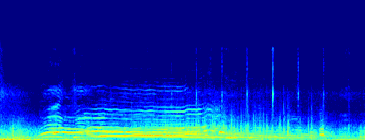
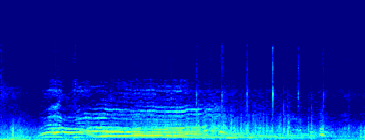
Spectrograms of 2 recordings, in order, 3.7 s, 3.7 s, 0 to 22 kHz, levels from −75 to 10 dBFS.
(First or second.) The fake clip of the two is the second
